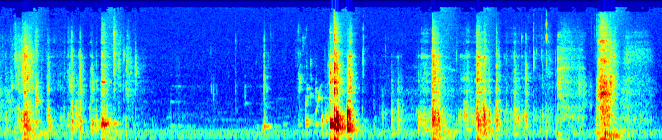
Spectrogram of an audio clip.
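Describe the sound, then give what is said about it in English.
Someone takes a drink of water, with several wet gulps and swallowing sounds separated by short breaths and quiet pauses, and no talking. “One second, I'm taking a drink of water.”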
